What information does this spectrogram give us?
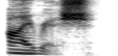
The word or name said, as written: irish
